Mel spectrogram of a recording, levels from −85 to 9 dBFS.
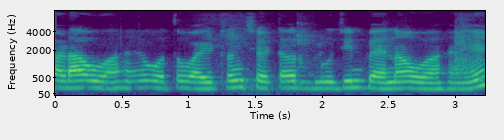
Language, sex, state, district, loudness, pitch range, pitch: Hindi, female, Odisha, Malkangiri, -18 LUFS, 185-200 Hz, 195 Hz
